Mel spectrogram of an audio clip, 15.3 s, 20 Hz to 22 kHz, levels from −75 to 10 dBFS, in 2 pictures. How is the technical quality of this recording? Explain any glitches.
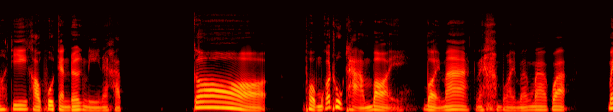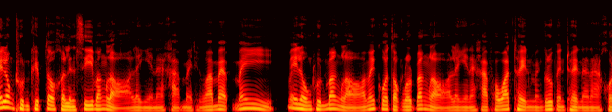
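Listening through the recording, nothing stood out as a technical problem.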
